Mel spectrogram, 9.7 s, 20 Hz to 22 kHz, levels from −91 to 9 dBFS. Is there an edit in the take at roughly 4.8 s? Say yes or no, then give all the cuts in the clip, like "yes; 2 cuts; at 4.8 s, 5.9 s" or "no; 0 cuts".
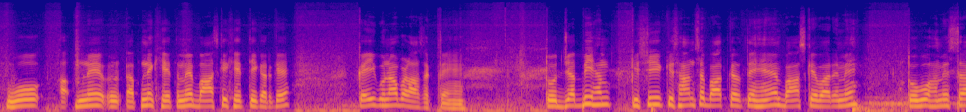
no; 0 cuts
